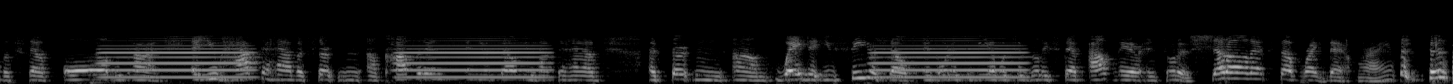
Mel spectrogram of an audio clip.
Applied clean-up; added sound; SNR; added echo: neural mask model RNNoise.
